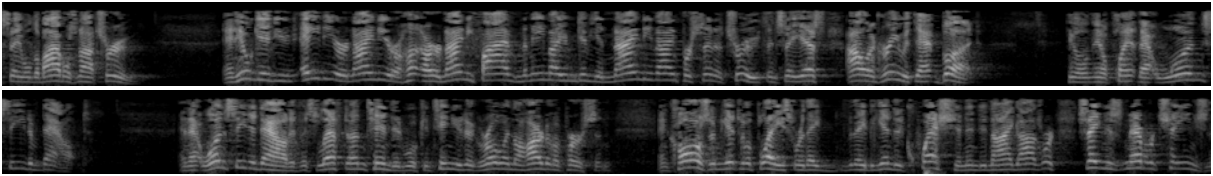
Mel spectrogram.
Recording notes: Ketha Heights Baptist Church ~ Live Broadcast.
